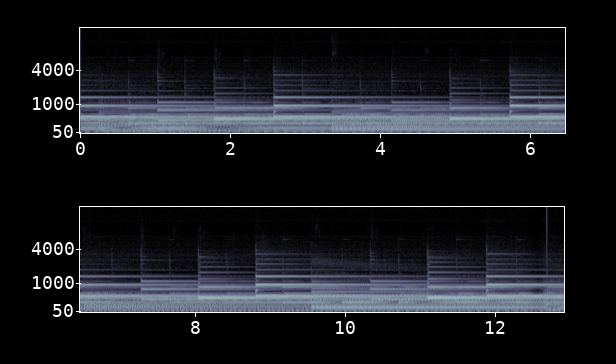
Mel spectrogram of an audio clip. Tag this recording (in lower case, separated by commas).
musical instrument, keyboard (musical), music, piano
